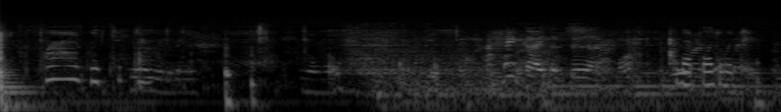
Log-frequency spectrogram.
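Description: A young girl talks close to a phone microphone.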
